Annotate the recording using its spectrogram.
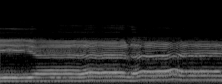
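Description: Byzantine chant sung by a low male voice, one long held melismatic line that steps up in pitch partway through and winds through small ornamental turns.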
